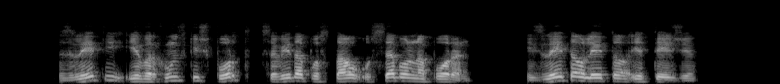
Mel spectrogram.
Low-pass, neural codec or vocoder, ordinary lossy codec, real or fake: 7.2 kHz; none; Opus, 32 kbps; real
